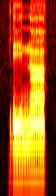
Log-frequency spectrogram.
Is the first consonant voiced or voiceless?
voiced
